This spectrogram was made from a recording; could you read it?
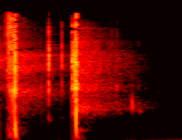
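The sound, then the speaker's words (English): A Lone Star tall boy beer can cracking open: two sharp metallic snaps with a few faint clicks between them, followed by a brief fizzing hiss that fades out. No one speaks. “This is a Lone Star tall boy, no glass needed, straight into the koozie.”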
